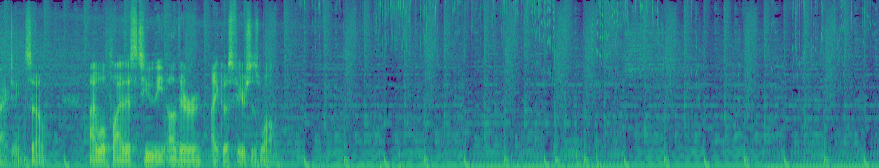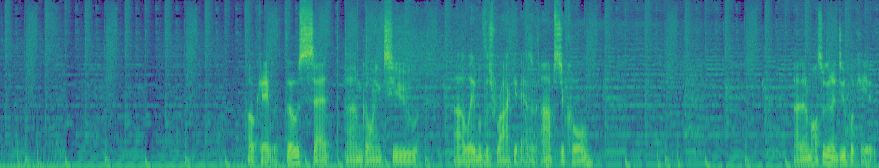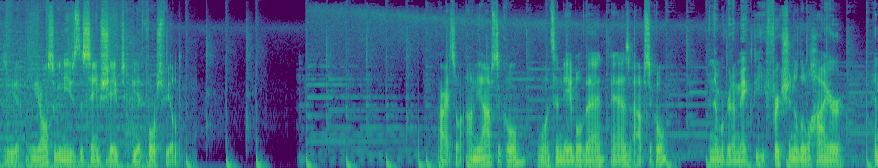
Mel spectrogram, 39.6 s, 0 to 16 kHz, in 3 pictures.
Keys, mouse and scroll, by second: 4.9-6.6 middle drag, 6.6 super+click, 6.7 super+z, 6.8 super+z, 7.1 middle click, 9.6 click, 10.7 click, 12.2 click, 12.7 super+click, 12.9 super+s, 20.5-22.3 drag, 22.5-25.4 middle drag, 25.6 shift+d, 26.1 middle click, 26.1-27.3 drag, 27.3 middle click, 27.5-29.1 drag, 29.1-32.4 middle drag, 32.4-33.3 drag, 33.3-34.5 middle drag, 34.5-35.3 drag, 35.3-39.5 middle drag.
